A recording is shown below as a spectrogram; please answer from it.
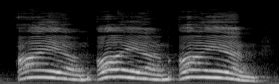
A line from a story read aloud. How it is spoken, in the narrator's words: the shouts continued until the voices made my head throb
